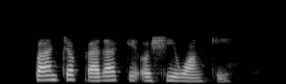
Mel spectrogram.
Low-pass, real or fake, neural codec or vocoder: 3.6 kHz; fake; codec, 16 kHz, 4.8 kbps, FACodec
